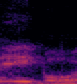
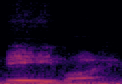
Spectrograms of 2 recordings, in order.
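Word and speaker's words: Ay b'y: It's not a boy, it's not I boy, it's not I buy. It's a buy.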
